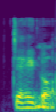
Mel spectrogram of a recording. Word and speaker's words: Daigle: Daigle, Mhm. I said it right. Bagel. Dave Daigle.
